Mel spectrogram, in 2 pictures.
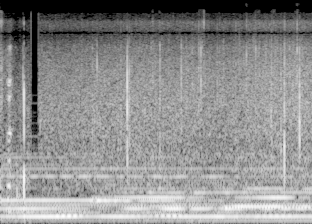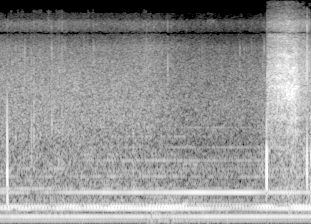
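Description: A heavy rain downpour during a woodland walk on the Southern Upland Way makes a steady, dense hiss throughout, with a low background hum and a few faint voices.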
